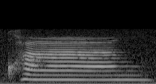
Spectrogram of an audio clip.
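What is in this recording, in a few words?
"kwaang3", Cantonese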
